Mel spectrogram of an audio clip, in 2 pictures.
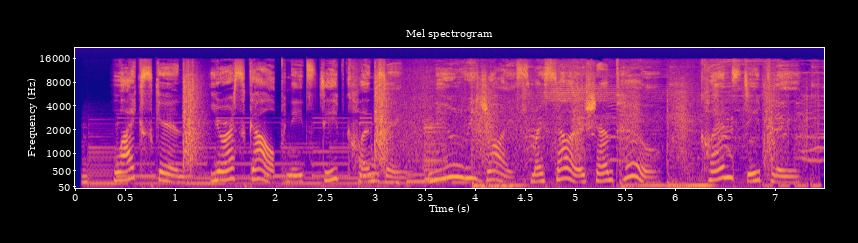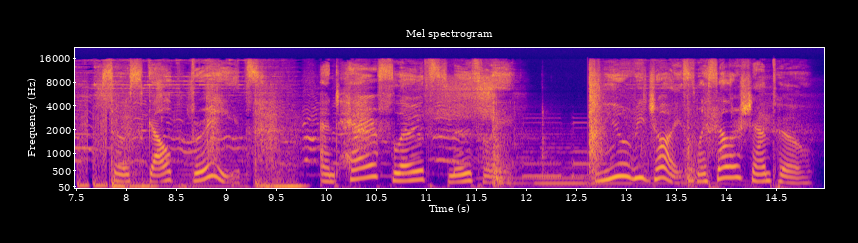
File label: Cool Confident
